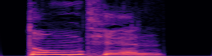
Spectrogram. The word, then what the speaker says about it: 冬天: This is pronounced with two high-level tones. – 再说一次。 – Winter. – 冬天。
